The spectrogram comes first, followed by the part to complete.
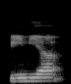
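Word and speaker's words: Paeonia: और ये देखिए सबसे पहली चीज मैं आपको एक्सप्लेन करने वाले हूँ, पियोनिया जेपोनिका, या इसको हम शॉर्ट फॉर्म में बोलते हैं पीनिया ओ साइलेंट, पीनिया जेपोनिका।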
